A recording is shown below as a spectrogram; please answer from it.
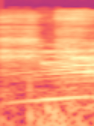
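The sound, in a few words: cows mooing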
